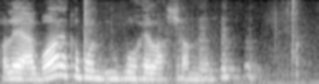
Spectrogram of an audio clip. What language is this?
Portuguese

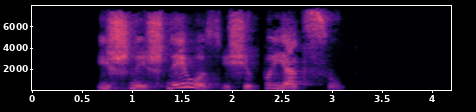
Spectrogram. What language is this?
Abkhazian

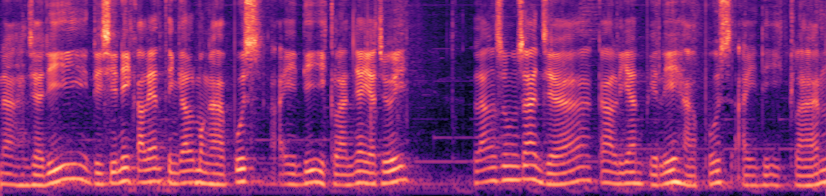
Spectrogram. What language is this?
Indonesian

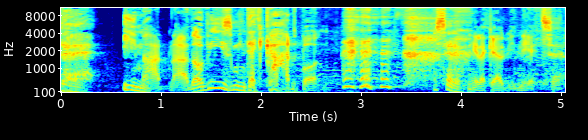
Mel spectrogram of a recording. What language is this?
Hungarian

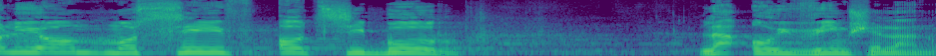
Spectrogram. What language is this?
Hebrew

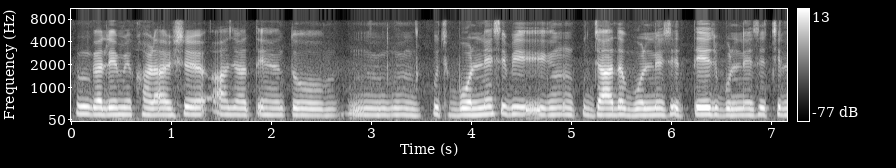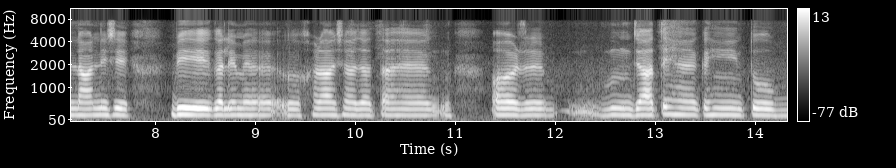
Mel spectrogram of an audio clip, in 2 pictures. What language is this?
Urdu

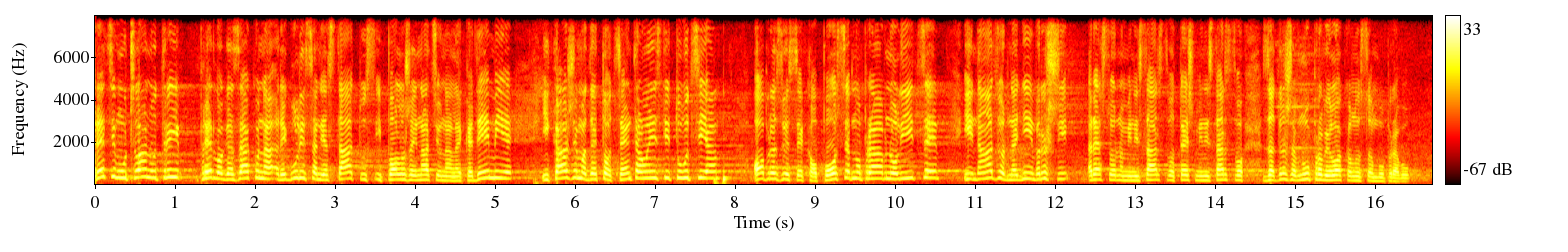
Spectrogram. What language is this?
Serbian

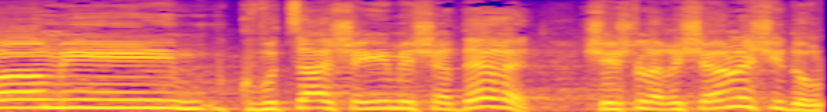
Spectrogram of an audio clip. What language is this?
Hebrew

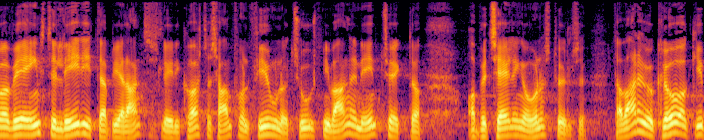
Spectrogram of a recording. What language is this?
Danish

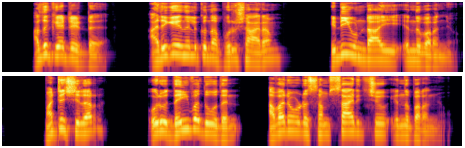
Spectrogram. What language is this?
Malayalam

